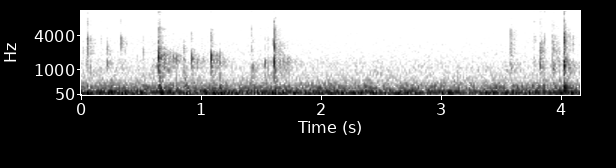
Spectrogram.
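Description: Fingertips type on a thin folio tablet keyboard with fabric-covered keys, making soft, muffled taps in an irregular patter with brief bright clicks. A steady low hum sits underneath the quiet tapping.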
